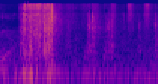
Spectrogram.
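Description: A tarot deck being shuffled by hand: a short, dense rush of cards riffling together about a quarter-second in, then fainter rustling and flicking of cards.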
